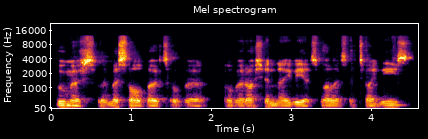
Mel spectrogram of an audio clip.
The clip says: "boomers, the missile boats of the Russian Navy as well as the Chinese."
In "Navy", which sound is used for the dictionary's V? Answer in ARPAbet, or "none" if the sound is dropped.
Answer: V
